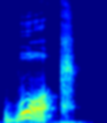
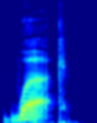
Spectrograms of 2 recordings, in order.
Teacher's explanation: the first one has the or sound and the second one has the er sound very long single vowel sounds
